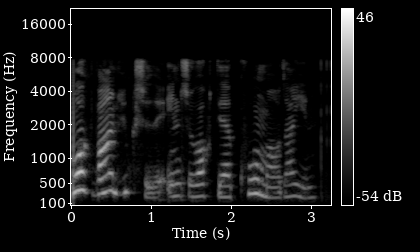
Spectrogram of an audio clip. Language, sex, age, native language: Icelandic, female, 11, Icelandic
